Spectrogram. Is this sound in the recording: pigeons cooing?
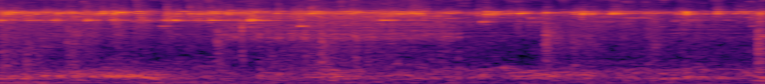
yes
